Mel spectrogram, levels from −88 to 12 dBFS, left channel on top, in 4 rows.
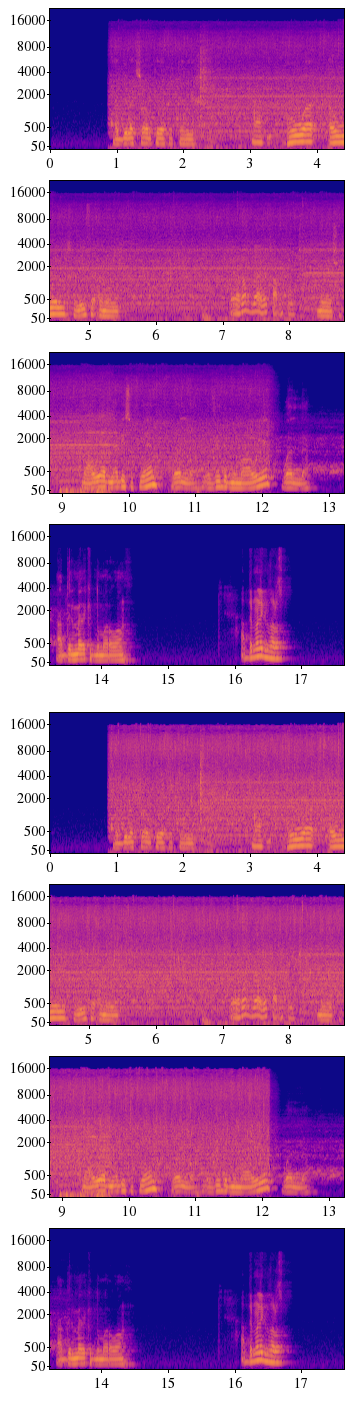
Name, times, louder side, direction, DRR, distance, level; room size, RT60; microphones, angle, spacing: voice 1, 0.9-2.3 3.2-5.5 8.4-8.8 9.3-12.7 13.3-14.4, left 2 dB, 55° left, 13 dB, 0.8 m, -21 dB
sound 1, 0.9-12.1, right 6 dB, 60° right, 1.2 m, -26 dB
sound 2, 2.0-9.7, right 3 dB, 40° right, 3.6 m, -28 dB
voice 2, 7.0-8.1 16.1-16.7, equal, 15° left, 9 dB, 0.9 m, -21 dB
Chuckle chortle, 10.2-13.9, equal, 25° right, 6.7 m, -38 dB
28.0 x 14.5 x 2.7 m, 0.36 s
head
